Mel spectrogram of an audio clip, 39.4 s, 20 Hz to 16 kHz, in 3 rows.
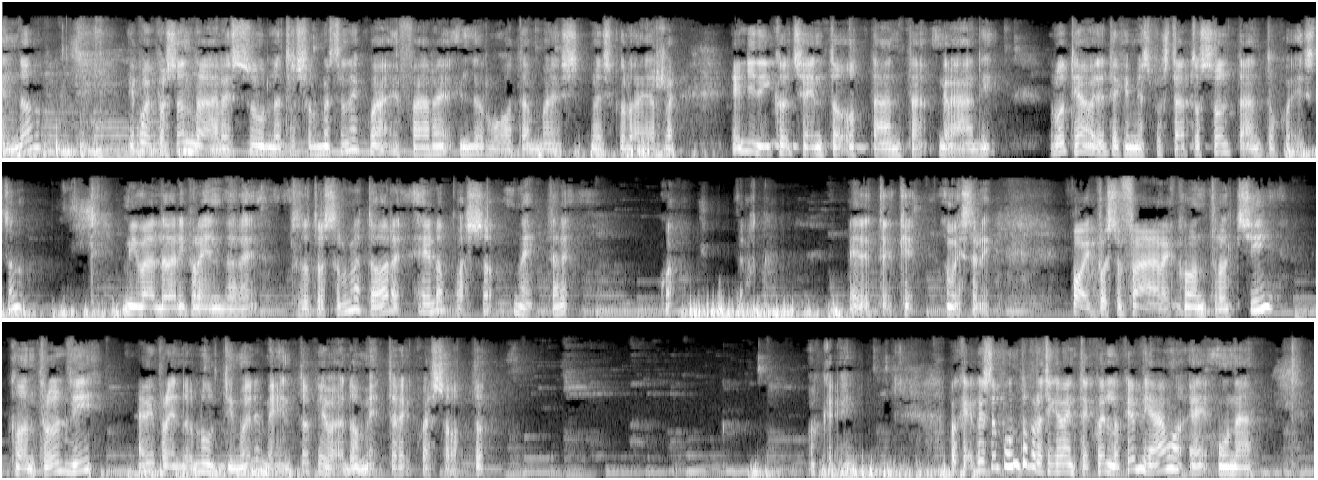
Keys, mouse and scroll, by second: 7.5 KP_1, 7.8 KP_8, 8.3 KP_0, 9.9-22.9 drag, 25.3 ctrl+c, 26.3 ctrl+v, 28.2-39.4 drag.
